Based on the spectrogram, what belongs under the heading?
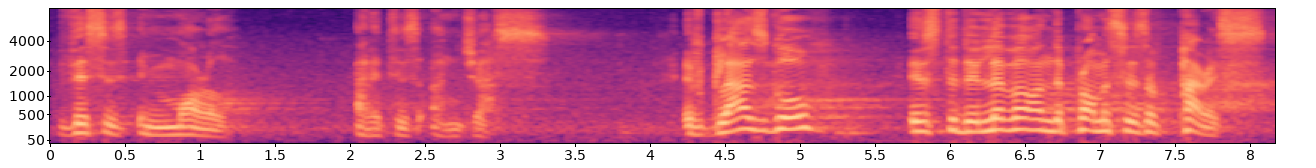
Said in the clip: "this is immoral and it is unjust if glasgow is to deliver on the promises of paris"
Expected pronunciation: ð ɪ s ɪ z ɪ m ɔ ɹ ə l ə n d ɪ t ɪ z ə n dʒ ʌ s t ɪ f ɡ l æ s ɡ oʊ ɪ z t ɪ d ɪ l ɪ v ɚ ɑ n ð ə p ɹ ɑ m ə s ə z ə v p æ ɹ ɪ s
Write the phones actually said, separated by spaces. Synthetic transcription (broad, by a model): ð ɪ s ɪ z ɪ m ɔ ɹ ə l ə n ɪ t ɪ z ə n dʒ ʌ s t ɪ f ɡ l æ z ɡ oʊ ɪ z t ɪ d ɪ l ɪ v ɚ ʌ n ð ə p ɹ ɑ m ə s ə z ə v p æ ɹ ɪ s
